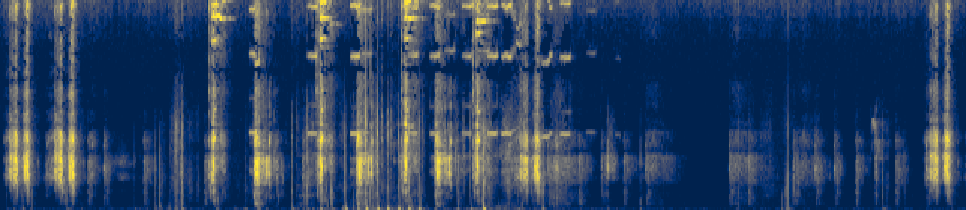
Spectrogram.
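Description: Footsteps thud quickly across grass.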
